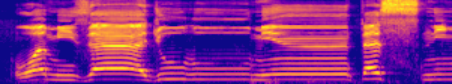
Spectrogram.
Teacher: آخر میں میم ساکن ہے تو ہم نے آواز کو ناک میں لے کے جانا ہے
